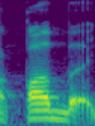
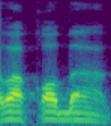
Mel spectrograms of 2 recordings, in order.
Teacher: kalau berwakaf di huruf ba kita baca waqab, jangan dibaca waqaba, kita baca waqab.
